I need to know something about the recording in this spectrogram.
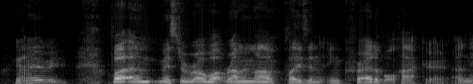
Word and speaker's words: Rami Malek: Remy Malek. Rami Malek, yeah.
